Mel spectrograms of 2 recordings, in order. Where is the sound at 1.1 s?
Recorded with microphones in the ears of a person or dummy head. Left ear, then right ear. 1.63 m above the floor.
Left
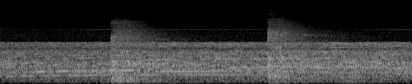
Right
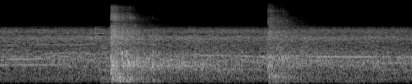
50° right (ahead or behind), 0.9 m.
